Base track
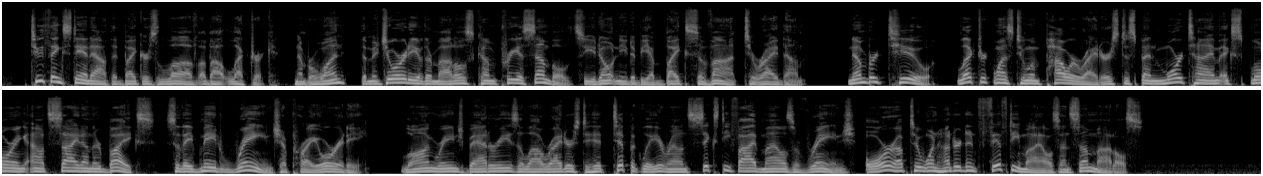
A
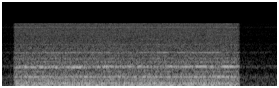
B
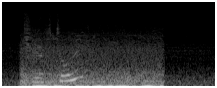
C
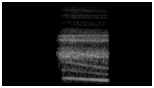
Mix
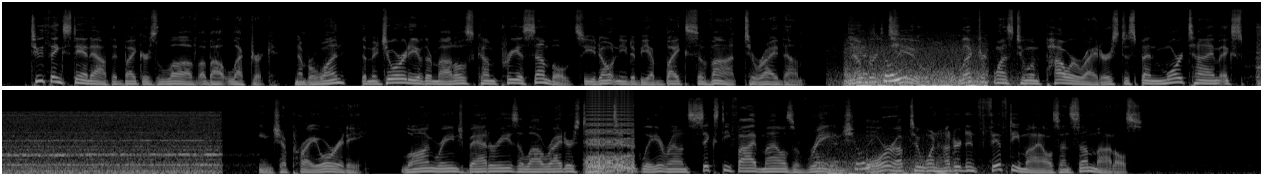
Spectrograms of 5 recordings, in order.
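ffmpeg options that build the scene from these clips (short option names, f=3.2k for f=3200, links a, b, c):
-filter_complex "[2:a]asplit=2[a][b];[0:a]volume=-8dB[c];[3:a]acrusher=samples=38:mix=1:aa=0.000001[d];[c]asplit=2[e][f];[e]atrim=end=12.424[g];[1:a]atrim=end=2.75,asetpts=PTS-STARTPTS,volume=-14dB[h];[f]atrim=start=15.166[i];[a]atrim=end=2.13,asetpts=PTS-STARTPTS,volume=-2dB,afade=t=in:d=0.004:c=hsin,afade=t=out:st=2.126:d=0.004:c=hsin,adelay=8240[j];[d]atrim=end=1.5,asetpts=PTS-STARTPTS,volume=-0.5dB,afade=t=in:d=0.004:c=hsin,afade=t=out:st=1.496:d=0.004:c=hsin,adelay=17850[k];[b]atrim=end=2.13,asetpts=PTS-STARTPTS,volume=-11.5dB,afade=t=in:d=0.004:c=hsin,afade=t=out:st=2.126:d=0.004:c=hsin,adelay=20540[l];[g][h]acrossfade=d=0.004:c1=hsin:c2=hsin[m];[m][i]acrossfade=d=0.004:c1=hsin:c2=hsin[n];[n][j][k][l]amix=inputs=4:normalize=0"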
